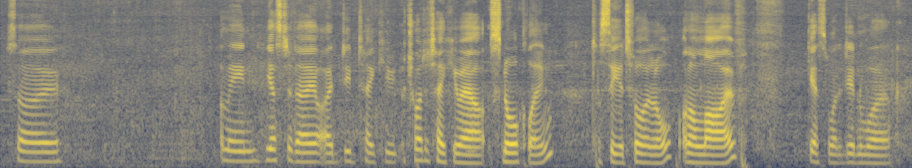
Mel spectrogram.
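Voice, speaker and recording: An Australian travel vlogger with a sniffly cold paints outdoors by the sea during a livestream, chatting casually, mocking herself and talking straight to viewers. Her voice is fairly low and darkish, steady and unhurried with long pauses, and the audio is poor with slight background noise.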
